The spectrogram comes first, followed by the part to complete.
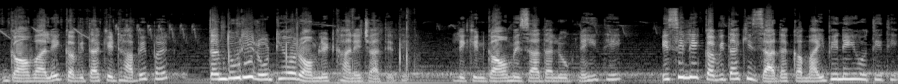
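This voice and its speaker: A woman narrating a moral cartoon story in an expressive, melodramatic way. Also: fairly low pitch.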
